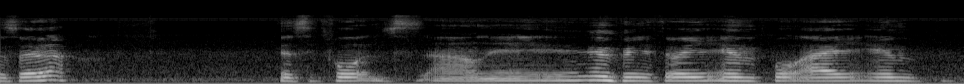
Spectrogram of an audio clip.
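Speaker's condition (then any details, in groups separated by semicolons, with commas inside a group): Cerebral palsy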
